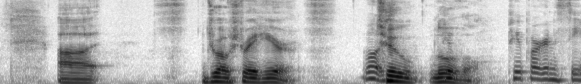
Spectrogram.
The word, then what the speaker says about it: Louisville: And in case you're wondering, yes, that is how you say it. It's not Louisville. If you're a local or if you want to sound like one, it's Louisville.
